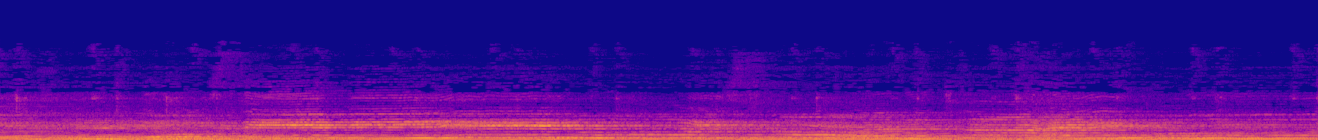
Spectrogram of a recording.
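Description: Two women singing together into microphones over amplified music, with long held notes above a low bass line that moves in steps.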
